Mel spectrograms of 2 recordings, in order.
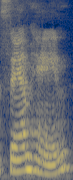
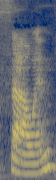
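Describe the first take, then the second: First: The word is said as it is spelled. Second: The word is said the Irish way. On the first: The speaker calls it wrong. "not Samhain, despite what the Winchester brothers taught us" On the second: The speaker calls it right. "it is pronounced Samhain"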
